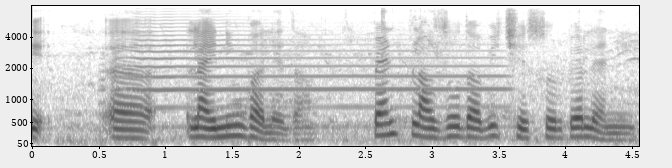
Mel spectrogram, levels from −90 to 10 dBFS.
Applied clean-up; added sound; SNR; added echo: none; Trumpet; 17 dB; none.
